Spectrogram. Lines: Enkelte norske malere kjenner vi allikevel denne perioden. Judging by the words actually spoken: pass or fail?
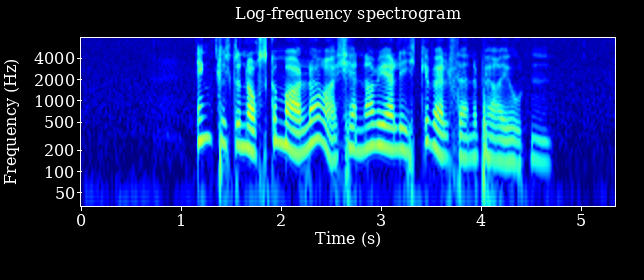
pass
